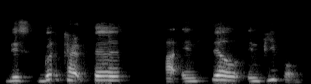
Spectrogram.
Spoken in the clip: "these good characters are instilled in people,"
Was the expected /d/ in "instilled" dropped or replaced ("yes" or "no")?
yes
